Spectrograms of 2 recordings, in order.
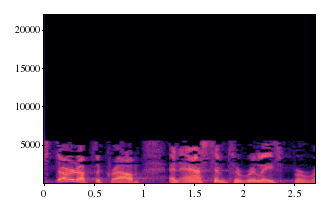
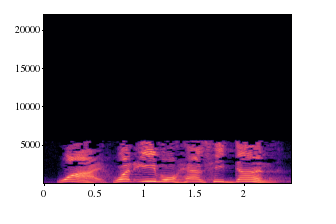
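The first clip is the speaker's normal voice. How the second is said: loud, higher, slowed protest; raised plea; 6 semitones higher, 6 dB louder, slower than usual. Acted. Pilate protesting to the shouting crowd, loud plea. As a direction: push back at the crowd, pleading.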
